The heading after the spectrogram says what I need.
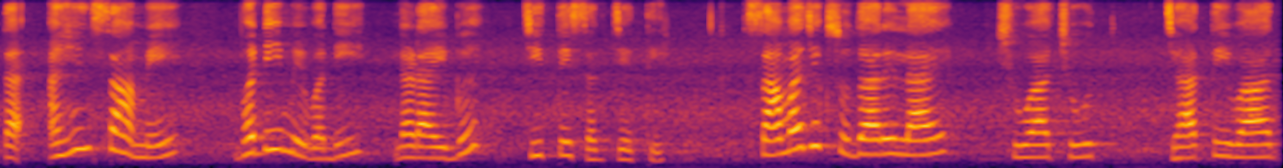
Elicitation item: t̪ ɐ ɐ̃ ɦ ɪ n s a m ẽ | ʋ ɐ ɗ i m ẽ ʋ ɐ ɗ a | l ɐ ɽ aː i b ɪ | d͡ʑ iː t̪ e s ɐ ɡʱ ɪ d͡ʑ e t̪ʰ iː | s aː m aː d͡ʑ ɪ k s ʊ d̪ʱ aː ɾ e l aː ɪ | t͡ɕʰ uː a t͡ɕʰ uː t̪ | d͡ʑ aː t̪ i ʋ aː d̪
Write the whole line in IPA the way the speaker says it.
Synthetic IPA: t̪ ɐ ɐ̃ ɦ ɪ n s a m ẽ | ʋ ɐ ɗ i m ẽ ʋ ɐ ɗ i | l ɐ ɽ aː i b ɪ | d͡ʑ iː t̪ e s ɐ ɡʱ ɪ d͡ʑ e t̪ʰ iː | s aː m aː d͡ʑ ɪ k s ʊ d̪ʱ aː ɾ e l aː ɪ | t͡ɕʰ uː a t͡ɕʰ uː t̪ | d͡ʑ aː t̪ i ʋ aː d̪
